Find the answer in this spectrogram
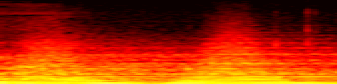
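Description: Music from an Instagram video's soundtrack, made of low, steady held tones.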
